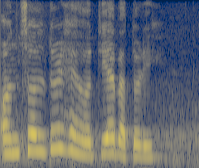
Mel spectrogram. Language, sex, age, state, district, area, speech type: Assamese, female, 18-30, Assam, Nalbari, rural, read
